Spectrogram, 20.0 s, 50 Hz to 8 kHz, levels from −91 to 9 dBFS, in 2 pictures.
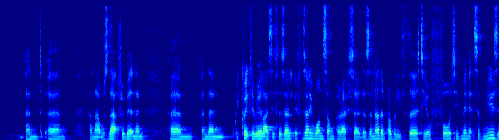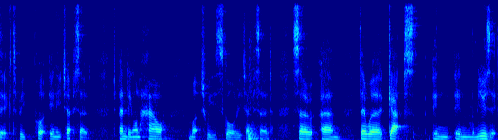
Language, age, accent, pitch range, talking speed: English, 30-49, British, 120-145 Hz, 170 wpm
